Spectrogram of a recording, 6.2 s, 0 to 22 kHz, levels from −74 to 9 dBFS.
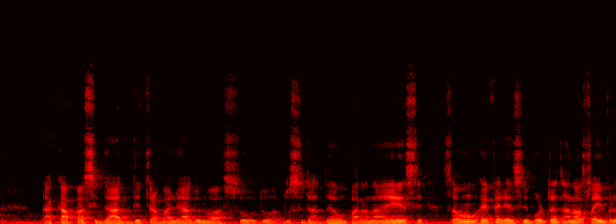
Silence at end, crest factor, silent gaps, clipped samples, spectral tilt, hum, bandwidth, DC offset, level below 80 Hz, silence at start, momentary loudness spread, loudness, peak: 0 s; 16 dB; none; under 0.1%; -6 dB/octave; none; 16 kHz; under 0.1%; -52 dBFS; 0 s; 8 LU; -32 LUFS; -16 dBFS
